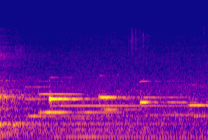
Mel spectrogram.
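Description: Soft live instrumental accompaniment: a few single notes sound one after another and are held, a slow, quiet melodic line.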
